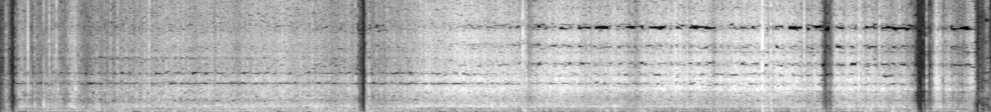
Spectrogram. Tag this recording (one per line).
gle
r
Grattements
piezo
